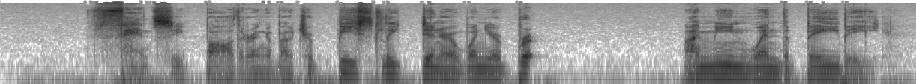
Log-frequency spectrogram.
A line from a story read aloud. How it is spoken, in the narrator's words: Jane whispered hotly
